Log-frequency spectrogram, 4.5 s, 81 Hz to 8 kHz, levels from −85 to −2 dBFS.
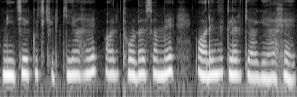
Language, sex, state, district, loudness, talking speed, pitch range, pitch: Hindi, female, Jharkhand, Deoghar, -14 LUFS, 175 wpm, 230-245 Hz, 235 Hz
